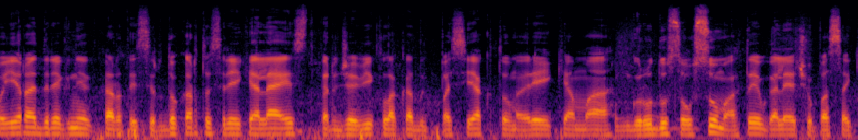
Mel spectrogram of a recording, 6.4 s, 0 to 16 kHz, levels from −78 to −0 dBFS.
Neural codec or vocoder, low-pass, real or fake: none; 14.4 kHz; real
